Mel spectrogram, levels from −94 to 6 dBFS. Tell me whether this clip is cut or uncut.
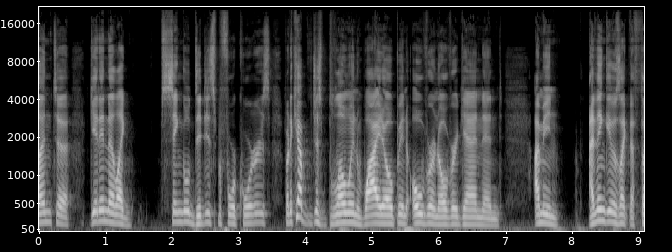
uncut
